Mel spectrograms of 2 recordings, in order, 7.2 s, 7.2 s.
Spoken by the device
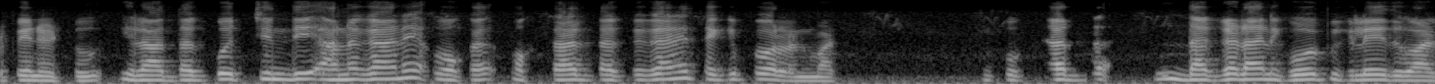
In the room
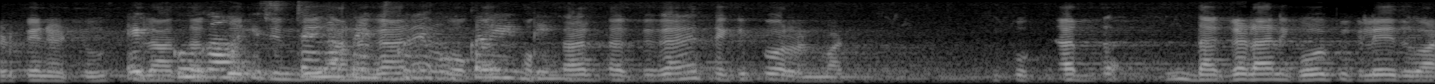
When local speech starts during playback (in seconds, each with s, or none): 0.7 s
